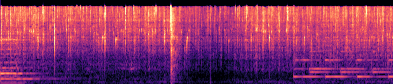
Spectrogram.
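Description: Oil sizzling and crackling with quick pops as a flour-coated piece of meat fries in a tiny stainless-steel pan over a small flame, one pop louder than the rest a little past the middle. Background music fades out at the start and a simple repeating tune comes in near the end.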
